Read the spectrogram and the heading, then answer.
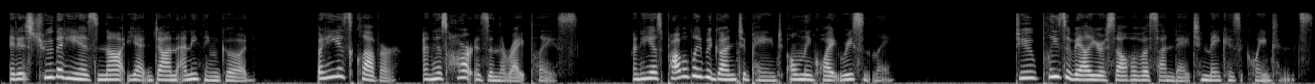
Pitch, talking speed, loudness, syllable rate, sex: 230 Hz, 200 wpm, -18 LUFS, 5.9 syllables/s, female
